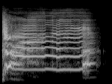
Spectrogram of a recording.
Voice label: Male Abomination Death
